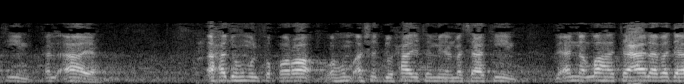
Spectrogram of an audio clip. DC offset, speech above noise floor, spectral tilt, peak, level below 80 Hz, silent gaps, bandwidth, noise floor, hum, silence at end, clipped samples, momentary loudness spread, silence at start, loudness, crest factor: under 0.1%; 20 dB; -4 dB/octave; -2 dBFS; -58 dBFS; none; 8 kHz; -38 dBFS; none; 0 s; under 0.1%; 21 LU; 0 s; -19 LUFS; 16 dB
